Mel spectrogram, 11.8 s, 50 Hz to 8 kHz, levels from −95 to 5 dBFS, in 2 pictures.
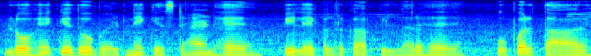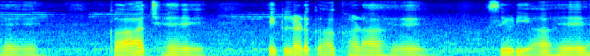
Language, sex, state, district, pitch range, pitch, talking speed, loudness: Hindi, male, Maharashtra, Chandrapur, 115-120 Hz, 120 Hz, 115 wpm, -31 LUFS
